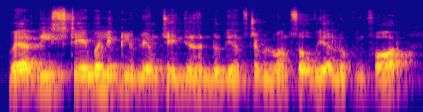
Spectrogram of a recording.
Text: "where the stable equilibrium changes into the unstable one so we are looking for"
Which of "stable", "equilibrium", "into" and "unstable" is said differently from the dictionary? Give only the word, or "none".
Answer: equilibrium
